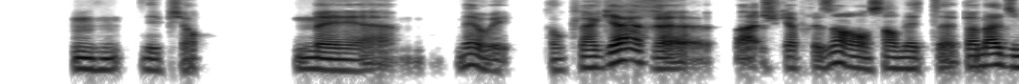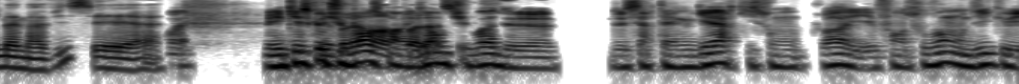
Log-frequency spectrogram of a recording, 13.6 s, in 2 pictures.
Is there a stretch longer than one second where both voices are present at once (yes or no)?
yes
